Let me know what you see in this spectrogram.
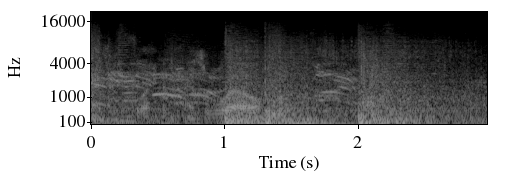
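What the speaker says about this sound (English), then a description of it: "Stupid barrage going off on the snipers" Artillery barrage exploding in a World War II strategy game, with heavy booms landing about once a second, loud and close, mixed with game voices and battle noise.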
